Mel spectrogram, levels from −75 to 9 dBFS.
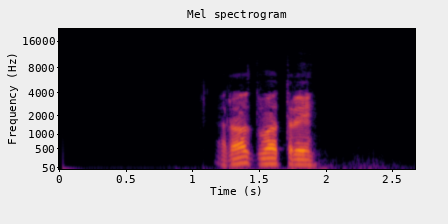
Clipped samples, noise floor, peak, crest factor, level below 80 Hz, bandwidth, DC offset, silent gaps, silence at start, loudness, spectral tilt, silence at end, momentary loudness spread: under 0.1%; -72 dBFS; -2 dBFS; 20 dB; -54 dBFS; 9.4 kHz; under 0.1%; none; 1.2 s; -18 LUFS; -6.5 dB/octave; 0.75 s; 6 LU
